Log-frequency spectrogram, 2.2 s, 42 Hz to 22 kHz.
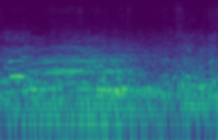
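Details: Sahiwal bull calves at Ambari cattle market in Parbatipur, Dinajpur, 19 April 2026, sold as a pair; a long, steady lowing moo runs beneath loud market chatter and bargaining voices.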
